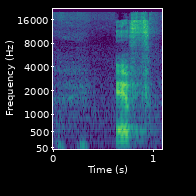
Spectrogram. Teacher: เวลาจะออกเสียงตัวfให้นักเรียนเอาฟันบนกับริมฝีปากล่างนะครับ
